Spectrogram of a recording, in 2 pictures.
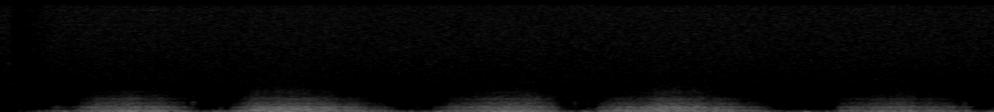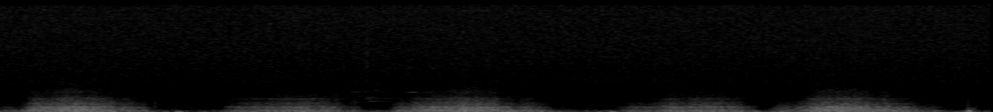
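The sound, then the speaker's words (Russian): Harsh, hollow laryngotracheal breath sounds recorded over the thyroid cartilage of the larynx, about eleven steady cycles of loud rushing inhalation and exhalation with brief pauses between them, and no talking. “Прослушайте ларинготрахеальное дыхание, зарегистрированное в области щитовидного хряща гортани.”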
